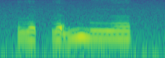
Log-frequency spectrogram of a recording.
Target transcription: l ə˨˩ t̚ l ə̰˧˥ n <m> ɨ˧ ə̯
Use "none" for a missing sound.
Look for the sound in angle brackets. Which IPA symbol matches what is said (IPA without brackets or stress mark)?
m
